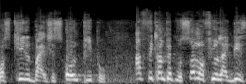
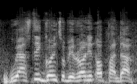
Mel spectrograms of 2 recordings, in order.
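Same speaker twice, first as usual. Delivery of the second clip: ordinary talk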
